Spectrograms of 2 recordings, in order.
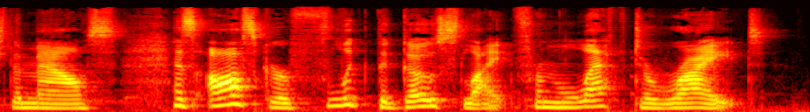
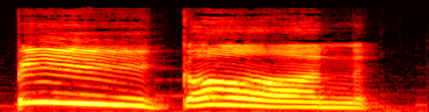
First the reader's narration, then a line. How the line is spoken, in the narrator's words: roared, angry shout turn to a terrible moan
